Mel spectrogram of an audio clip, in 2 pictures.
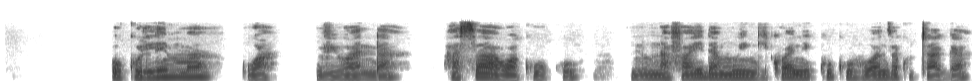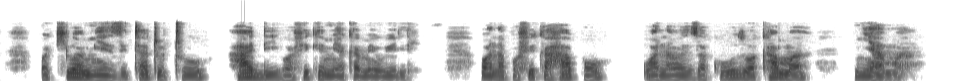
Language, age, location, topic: Swahili, 25-35, Nairobi, agriculture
